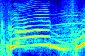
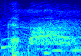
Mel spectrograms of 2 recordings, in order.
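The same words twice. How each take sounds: First: It is said loudly. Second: It is said quietly.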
